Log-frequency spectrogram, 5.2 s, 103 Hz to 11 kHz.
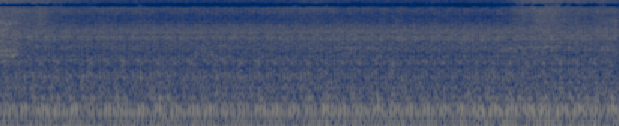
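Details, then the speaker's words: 2008 VW T5 van, 132,000 miles, at idle with clutch pedal out: a low, regular knocking rumble of three to four beats a second that disappears when the clutch is pressed. Worn dual mass flywheel; the clutch also slips, and both are to be replaced. "there's like a rumbling and then if I press the clutch in it disappears clutch out you can just I think you can hear that but um so we're going to change it"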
